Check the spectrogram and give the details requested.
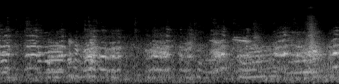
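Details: Desi hens on a farm of twenty-nine free-range layers; continuous chorus of murmured clucks and brief squawks from many birds.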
